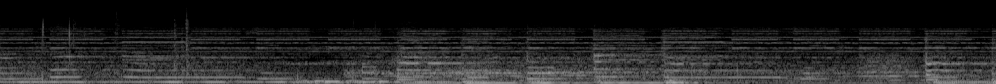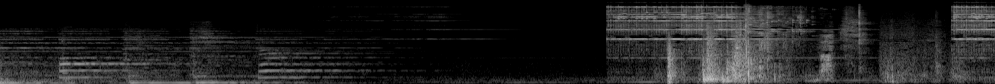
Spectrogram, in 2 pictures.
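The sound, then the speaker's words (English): A telephone rings repeatedly in the middle of the night with a steady tonal trill, then after a brief lull a lamp suddenly smashes with a loud crash of breaking glass and clattering debris. “Phone rings and a lamp smashes.”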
